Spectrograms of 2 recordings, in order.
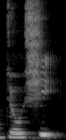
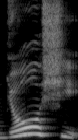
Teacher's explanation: Joshi, yang dengan bunyi O lebih pendek daripada Joshi yang dibunyikan lebih panjang. Kata yang pertama berarti perempuan, sementara kata yang kedua artinya atasan.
